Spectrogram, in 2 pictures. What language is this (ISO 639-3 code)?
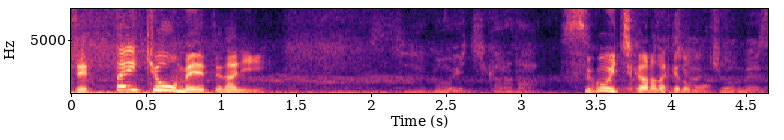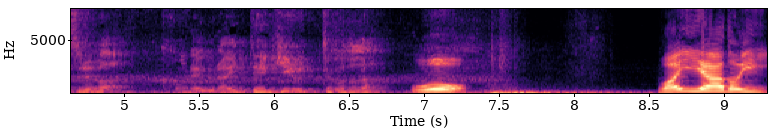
jpn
